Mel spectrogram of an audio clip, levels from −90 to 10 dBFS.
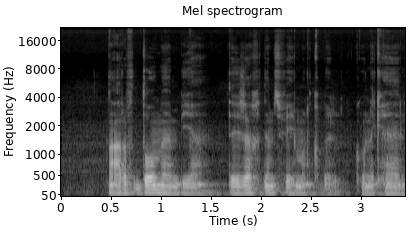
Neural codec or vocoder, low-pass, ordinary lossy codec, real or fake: none; none; none; real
